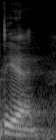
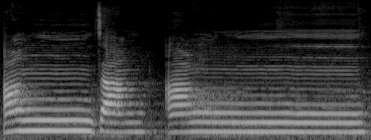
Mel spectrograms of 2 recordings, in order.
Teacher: tip of your tongue touches your alveolar ridge to make n. The back of your tongue touches your soft palate or velum to make ng. And in Chinese, it's ang, zang, the ang.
